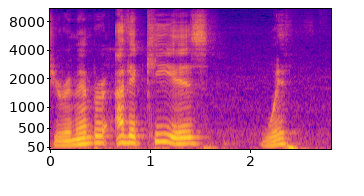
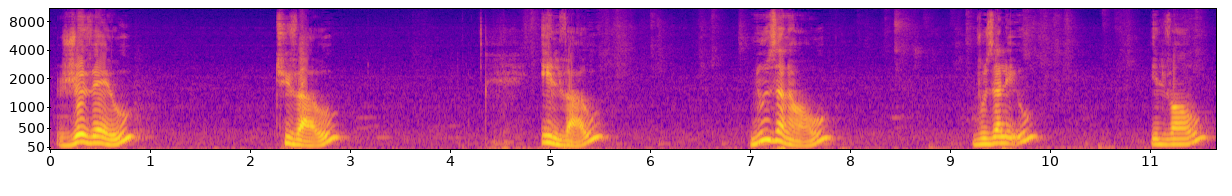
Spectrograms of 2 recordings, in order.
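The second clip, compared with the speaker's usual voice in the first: loud model questions, each "où" swept up; "où" climbing high every time; rising intonation; 4 semitones higher, 5 dB louder than usual. Shown as a demonstration. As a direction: drill each question with a lift on "où". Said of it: "so here's how it looks".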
